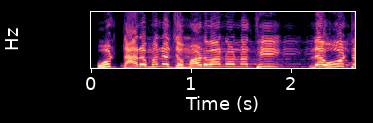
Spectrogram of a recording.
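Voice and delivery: put-on calling the girl to rise, voice lifted. Saint wakes sick girl lovingly. (ઊંચા અવાજે પ્રેમથી બોલાવવું)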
